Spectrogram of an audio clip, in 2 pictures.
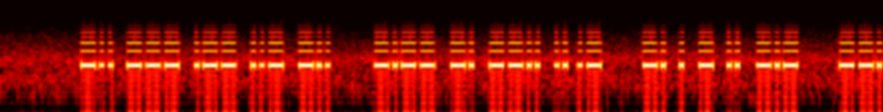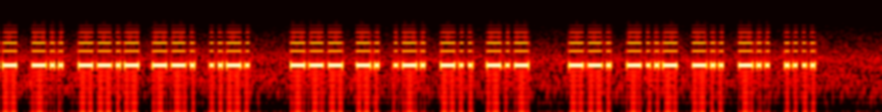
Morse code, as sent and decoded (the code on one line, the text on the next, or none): -.. --- .-- ..- -.. / -.-- -. --.. .. .- / -. . - .. -.- / --.- -.. --.- --. ..-. / --- -. .-. -.. -.- / --. -..- -.. -.. ....
DOWUD YNZIA NETIK QDQGF ONRDK GXDDH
